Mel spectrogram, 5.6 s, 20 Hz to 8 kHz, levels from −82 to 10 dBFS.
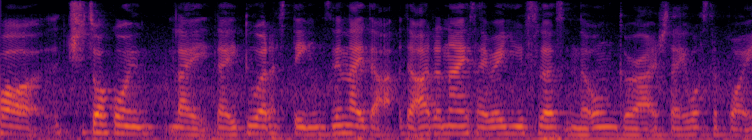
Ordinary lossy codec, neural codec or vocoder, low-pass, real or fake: none; none; none; real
